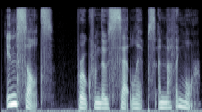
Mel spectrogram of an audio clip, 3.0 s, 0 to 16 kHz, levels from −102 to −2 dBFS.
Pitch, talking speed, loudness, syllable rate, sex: 180 Hz, 180 wpm, -19 LUFS, 5.2 syllables/s, female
